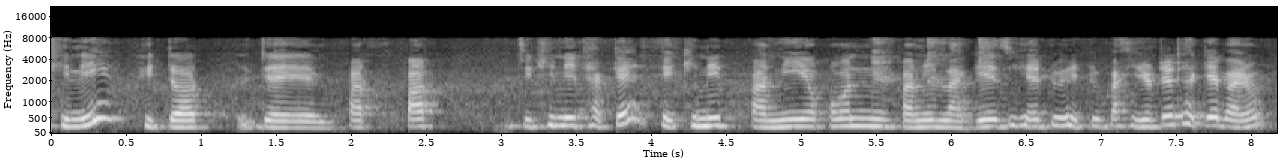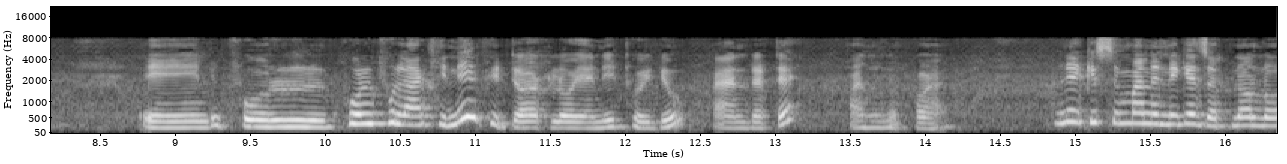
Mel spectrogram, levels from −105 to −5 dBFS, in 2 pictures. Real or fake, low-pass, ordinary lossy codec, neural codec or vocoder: fake; none; none; codec, 16 kHz, 4 kbps, FunCodec, trained on Chinese and English, 50 frames a second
